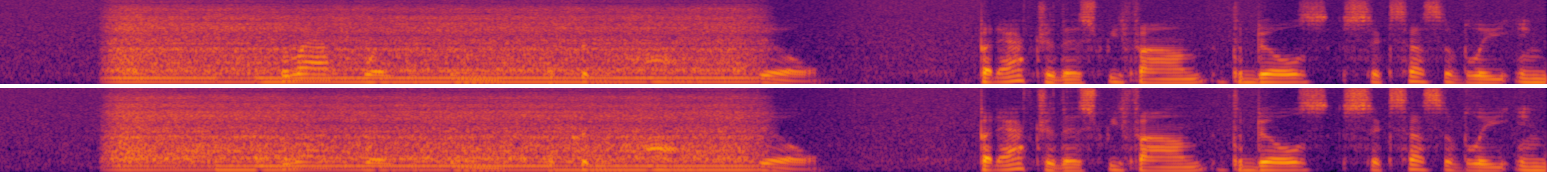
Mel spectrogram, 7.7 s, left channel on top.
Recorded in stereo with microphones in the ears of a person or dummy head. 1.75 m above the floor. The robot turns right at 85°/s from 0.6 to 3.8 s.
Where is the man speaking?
135° left; by 7.7 s 20° right.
